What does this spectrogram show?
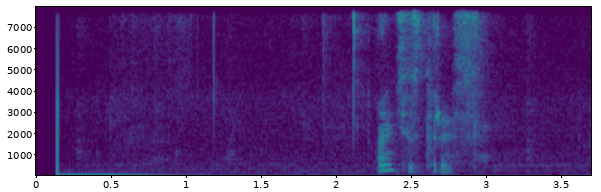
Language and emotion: Russian, neutral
